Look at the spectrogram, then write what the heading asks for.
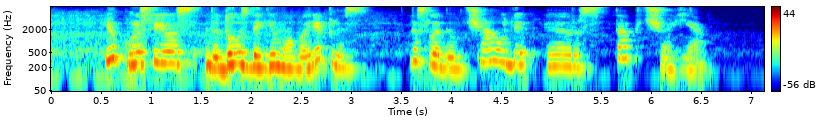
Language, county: Lithuanian, Alytus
